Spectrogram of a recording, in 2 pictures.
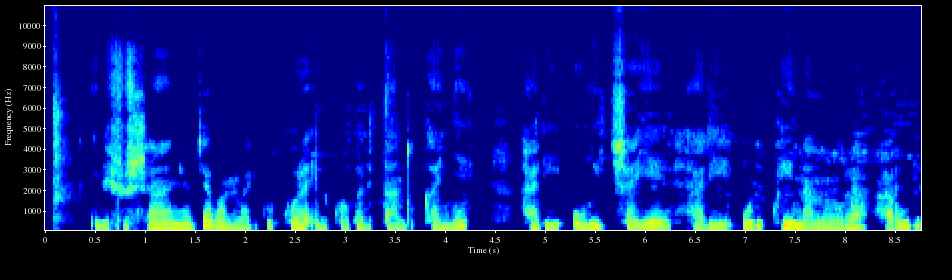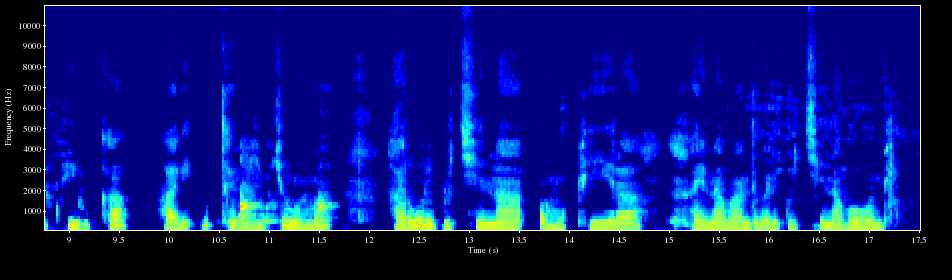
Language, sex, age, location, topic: Kinyarwanda, female, 18-24, Kigali, health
